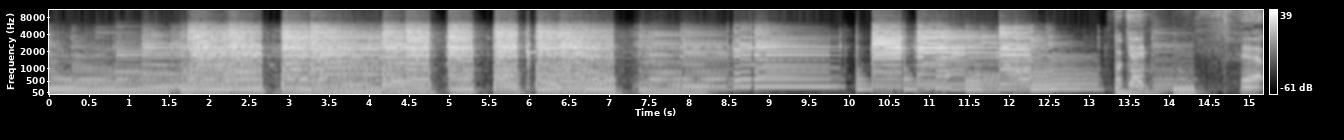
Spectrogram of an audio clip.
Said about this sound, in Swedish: Så du får ja. spela lite rockackord så, så Precis, ska vi... Ska ungefär, eller ungefär, precis så här låter det säkert. Jag spelar lite hårt och löst.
